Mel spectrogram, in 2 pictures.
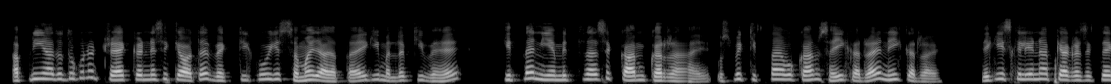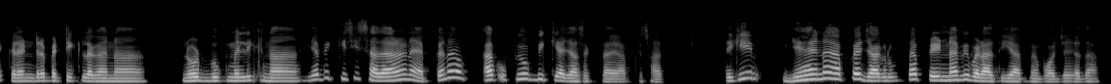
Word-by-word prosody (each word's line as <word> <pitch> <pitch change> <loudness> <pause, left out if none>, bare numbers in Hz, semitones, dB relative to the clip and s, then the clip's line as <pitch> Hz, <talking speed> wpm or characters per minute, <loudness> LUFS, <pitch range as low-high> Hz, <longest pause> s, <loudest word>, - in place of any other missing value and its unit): अपनी 220 +9 0
आदतों 245 +1 0
को 295 - -7
ना 320 - -3
ट्रैक 210 0 +4
करने 220 +1 +1
से 245 +3 -7
क्या 215 -4 +4
होता 185 +6 +3
है 255 - +4
व्यक्ति 180 +2 -4
को 230 +5 -3
ये 245 0 -1
समझ 205 -4 +1
आ 175 -5 +6
जाता 145 0 0
है 175 +5 +2
कि 220 - -5
मतलब 185 -1 -3
कि 205 - -6
वह 155 +2 0 0.5
कितना 215 +6 +1
नियमितता 215 0 +1
से 270 +4 -7
काम 195 0 +6
कर 180 -1 +6
रहा 150 -4 -2
है, 130 +2 -7
उसमें 160 +11 -5
कितना 230 +1 -1
वो 225 - +1
काम 210 +3 +3
सही 185 -2 0
कर 170 -6 -1
रहा 165 - +4
है, 265 - +3
नहीं 230 0 0
कर - - +1
रहा 135 -1 -3
है। 130 - -6 0.5
देखिए 195 +8 -1
इसके 245 0 -4
लिए 240 0 +2
ना 250 +1 +1
आप 245 - -4
क्या 215 - +6
कर 200 +1 0
सकते 195 +2 -4
हैं 210 - +2
कैलेंडर 155 +1 0
पे 175 - +1
टिक 165 +1 -7
लगाना, 145 -1 +1 0.6
नोटबुक 170 +1 +1
में 170 0 +1
लिखना 175 -3 -1 0.3
या 215 - -1
फ़िर 300 - -9
किसी 260 +1 -7
साधारण 200 0 +3
ऐप 155 -7 0
का 210 - 0
ना 310 +3 +2 0.3
आप 220 - +1
उपयोग 240 +2 -2
भी 240 - -2
किया 195 -5 0
जा 145 -2 +1
सकता 135 0 -8
है 130 - -2
आपके 130 +1 -12
साथ। 130 -4 -9 0.6
देखिए 255 +13 -2 0.4
यह 195 +5 +4
है 235 - +5
ना 275 +2 +3
आपका 250 0 +3
जागरूकता 175 +3 +1
प्रेरणा 195 -4 +2
भी 225 +2 -1
बढ़ाती 150 -4 +3
है - - +1
आपमें 135 0 -3
बहुत 130 -1 -4
ज़्यादा 135 -1 -6
190 Hz, 230 wpm, -24 LUFS, 160-230 Hz, 0.6 s, आ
